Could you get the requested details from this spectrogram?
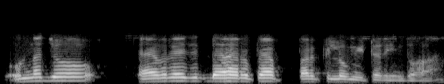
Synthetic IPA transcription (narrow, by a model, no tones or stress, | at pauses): ʊ̰nəd͡ʑoː | ɛːʋɾeːd͡ʑɗɐɦɾʊpjapɐɾkɪloːmiːʈəɾɦĩːnd̪oaː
